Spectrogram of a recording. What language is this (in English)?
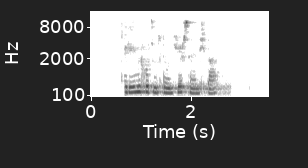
Mongolian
